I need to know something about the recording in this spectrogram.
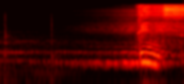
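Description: Faint electronic music with a few steady held tones and sparse clicks, then a high hiss swells up and, near the end, a loud pitched voice-like sweep glides downward.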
